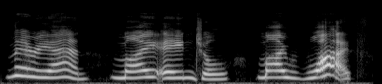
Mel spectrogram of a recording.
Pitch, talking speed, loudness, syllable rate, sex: 310 Hz, 95 wpm, -18 LUFS, 2.5 syllables/s, female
